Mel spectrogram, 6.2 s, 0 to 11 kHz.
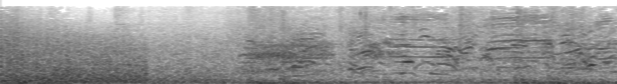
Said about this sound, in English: On April 15th, 2013, the atmosphere at the Boston Marathon was typically festive. But at 2:49 p.m., there was a terrifying explosion.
